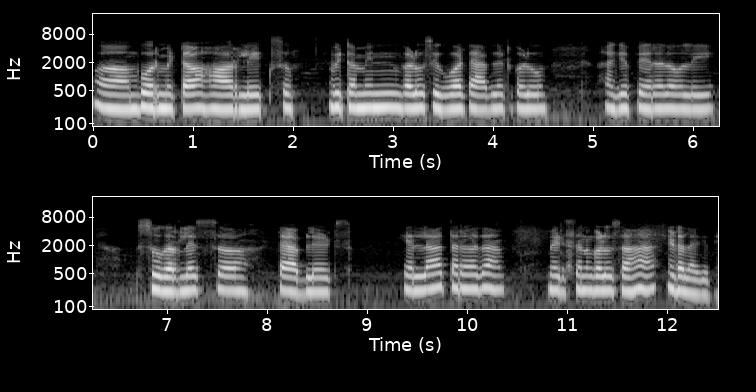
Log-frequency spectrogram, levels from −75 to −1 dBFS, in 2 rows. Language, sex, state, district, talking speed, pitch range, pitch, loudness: Kannada, female, Karnataka, Bidar, 100 wpm, 205-225 Hz, 215 Hz, -16 LUFS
